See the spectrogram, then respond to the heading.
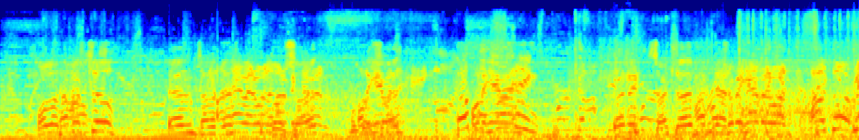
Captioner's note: group indistinctly chattering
